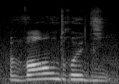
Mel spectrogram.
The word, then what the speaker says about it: vendredi: But you pronounce, as I said, you start the sound here and you push it up. En. Vent. You don't move it. Vendre. E sound. Di. Vendredi. Vendredi. Samedi.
